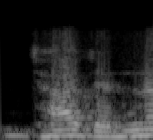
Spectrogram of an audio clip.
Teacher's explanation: वो तालव्य और महाप्राण और घोष व्यंजन का उदाहरण है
